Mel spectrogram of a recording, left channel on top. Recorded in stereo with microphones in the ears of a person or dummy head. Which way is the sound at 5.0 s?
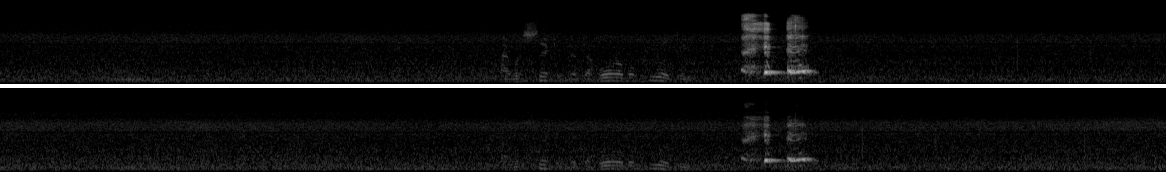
55° left (ahead or behind).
